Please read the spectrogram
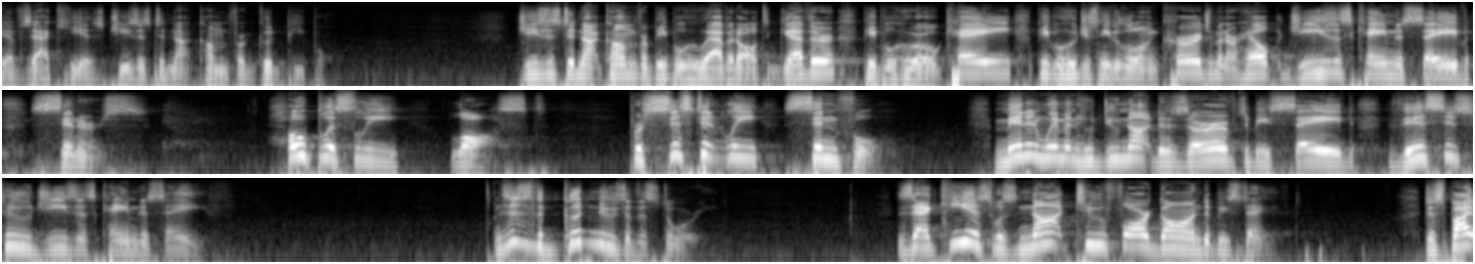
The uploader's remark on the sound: Sermon Audio from our Worship service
